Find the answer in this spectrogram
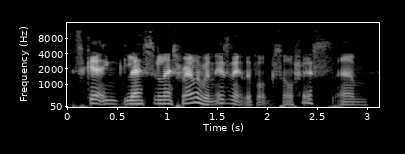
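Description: Man, sharp bright voice, dry close sound, wry jokey casual film chat. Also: a little high, fairly quick, gravelly, dry recording, poor audio. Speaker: film podcast co-host.

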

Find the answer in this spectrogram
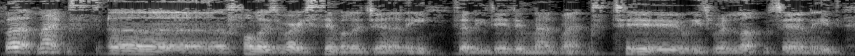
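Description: Halting man in a bright room. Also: on the low side, distant mic, low-quality recording. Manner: halting, restarts, frequent ums and laughs. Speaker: podcast co-host. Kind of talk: casual film discussion. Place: acoustically bright room, face to face. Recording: bright room, voice a little off-mic.

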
